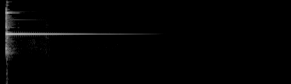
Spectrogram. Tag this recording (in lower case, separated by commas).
bicycle, alarm, bell, bicycle bell, vehicle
